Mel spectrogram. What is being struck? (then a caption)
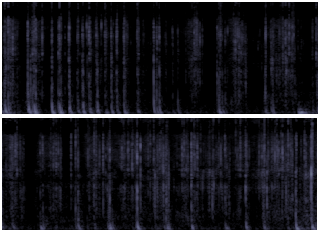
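Small cardboard box. Painted nails rapidly tap and scratch a small, full, yellow cardboard chocolate bar box while hands grip it, holding it upright and then sideways. The result is a dense, bright stream of quick dry clicks and scratchy, crinkling rasps with brief pauses between bursts.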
